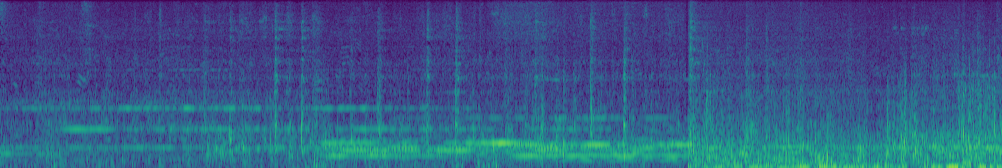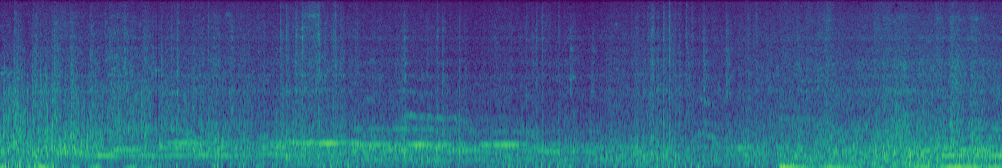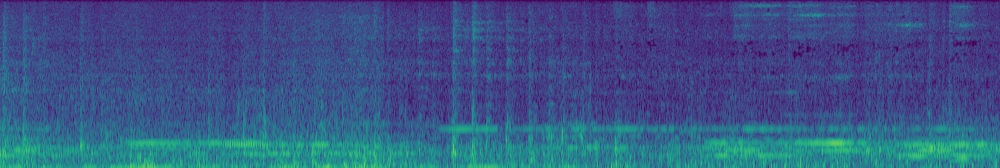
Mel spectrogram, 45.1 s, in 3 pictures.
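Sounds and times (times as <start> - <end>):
train rumble and rail clatter: 0.0 - 45.0
deep low rumble: 26.7 - 39.4.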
